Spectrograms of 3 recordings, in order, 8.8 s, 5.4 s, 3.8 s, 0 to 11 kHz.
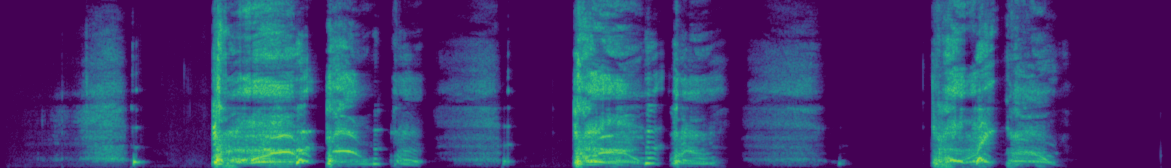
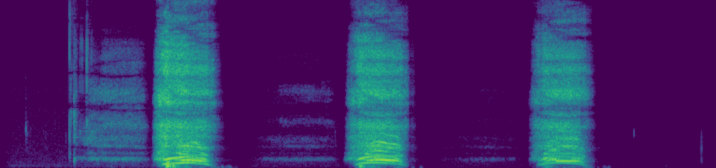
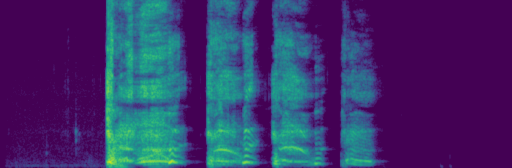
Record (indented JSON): {
  "three_cough_length": "8.8 s",
  "three_cough_amplitude": 32768,
  "three_cough_signal_mean_std_ratio": 0.43,
  "exhalation_length": "5.4 s",
  "exhalation_amplitude": 32696,
  "exhalation_signal_mean_std_ratio": 0.38,
  "cough_length": "3.8 s",
  "cough_amplitude": 32768,
  "cough_signal_mean_std_ratio": 0.41,
  "survey_phase": "beta (2021-08-13 to 2022-03-07)",
  "age": "18-44",
  "gender": "Female",
  "wearing_mask": "No",
  "symptom_cough_any": true,
  "symptom_runny_or_blocked_nose": true,
  "symptom_fatigue": true,
  "symptom_loss_of_taste": true,
  "symptom_onset": "4 days",
  "smoker_status": "Never smoked",
  "respiratory_condition_asthma": false,
  "respiratory_condition_other": false,
  "recruitment_source": "Test and Trace",
  "submission_delay": "1 day",
  "covid_test_result": "Positive",
  "covid_test_method": "RT-qPCR",
  "covid_ct_value": 23.5,
  "covid_ct_gene": "N gene"
}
